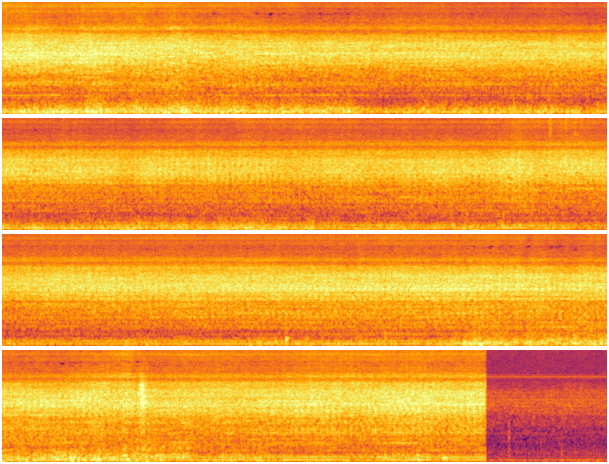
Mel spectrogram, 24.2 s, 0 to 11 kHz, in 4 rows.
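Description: ALLTRACK AT-50HD tracked carrier running through snow: a steady low engine note under the noise of its tracks, with some wind on the microphone. It dips a little in the middle and builds again, then cuts off abruptly to near silence about a second before the end.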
